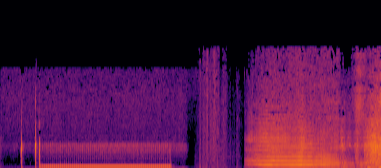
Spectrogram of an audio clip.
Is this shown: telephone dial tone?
yes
